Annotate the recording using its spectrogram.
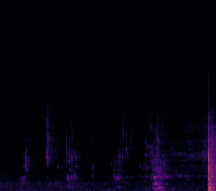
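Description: Mirin poured from a bottle into a bowl: small, irregular drips and trickles, a little louder about one and a half seconds in.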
